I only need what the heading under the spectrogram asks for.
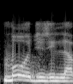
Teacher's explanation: اور کئی لوگ پرابلم ان کو کیا ہوتی ہے، عین کو پڑھتے ہوئے حمزہ پڑھ دیتے ہیں اور جھٹکا کر دیتے ہیں، کیسے معجز اللہ پڑھ دیتے ہیں۔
